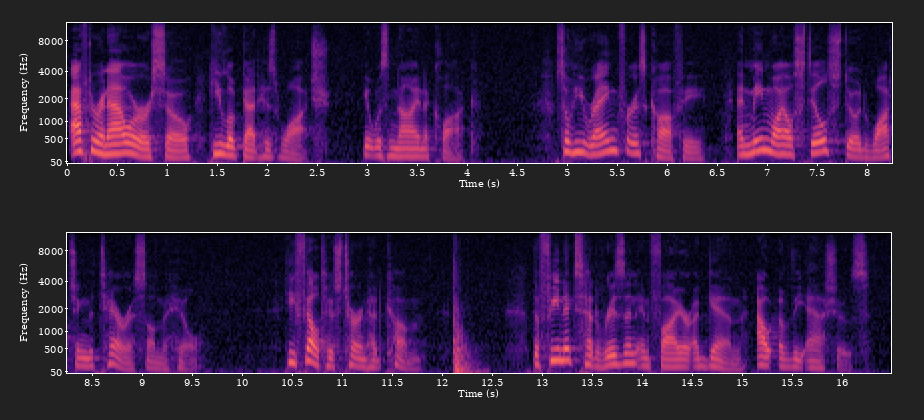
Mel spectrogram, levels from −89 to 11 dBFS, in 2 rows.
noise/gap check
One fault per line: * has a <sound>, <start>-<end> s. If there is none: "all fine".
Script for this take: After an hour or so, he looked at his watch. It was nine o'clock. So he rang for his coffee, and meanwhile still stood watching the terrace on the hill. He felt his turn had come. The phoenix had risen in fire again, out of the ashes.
* has a thud, 12.1-12.5 s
